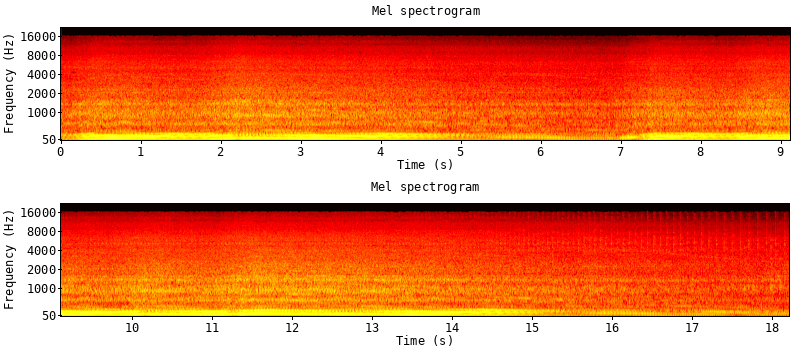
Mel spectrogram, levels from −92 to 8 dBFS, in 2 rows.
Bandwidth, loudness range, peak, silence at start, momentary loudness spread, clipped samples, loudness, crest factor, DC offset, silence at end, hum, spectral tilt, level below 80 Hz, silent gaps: 16.5 kHz; 7 LU; -2 dBFS; 0 s; 11 LU; under 0.1%; -17 LUFS; 14 dB; under 0.1%; 0 s; none; -5.5 dB/octave; -28 dBFS; none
